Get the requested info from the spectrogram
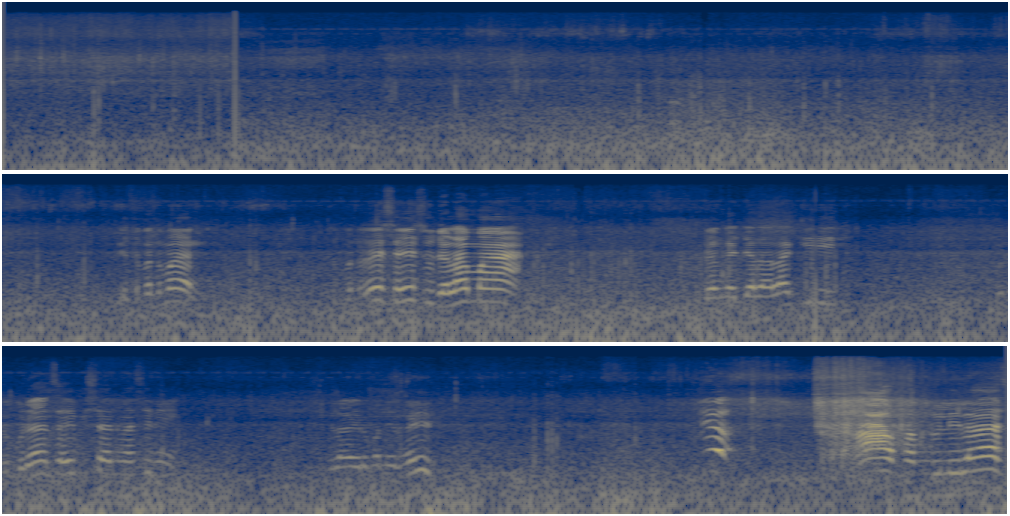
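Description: Wind rumbling steadily on the microphone, with short bursts of voices calling out now and then from about eight seconds in.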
